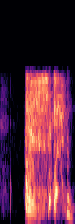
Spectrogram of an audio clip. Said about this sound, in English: I'm so sorry, you guys. I'm going to try to find something that will help calm this cough while we're talking.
